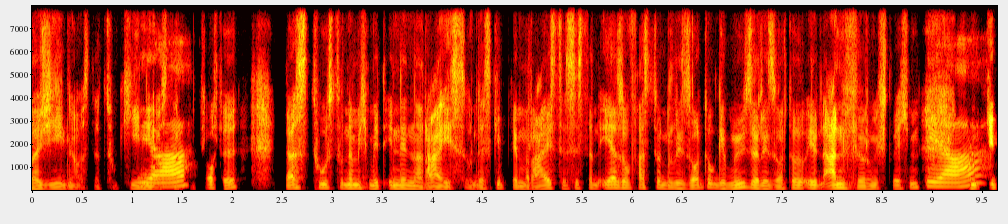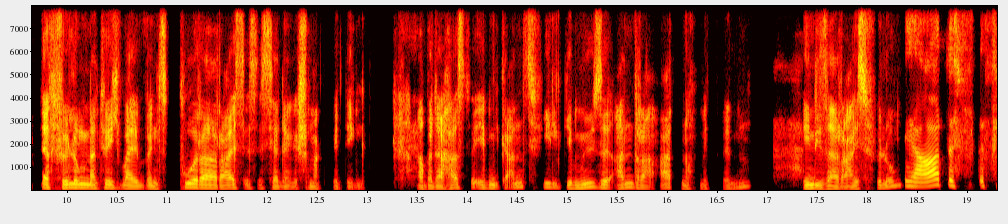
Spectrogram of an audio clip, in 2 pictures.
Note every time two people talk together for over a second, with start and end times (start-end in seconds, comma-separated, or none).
none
